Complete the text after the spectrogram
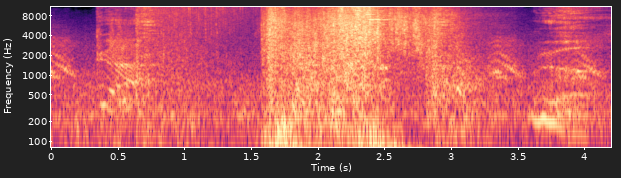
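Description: A blade swings and strikes with a loud crash.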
